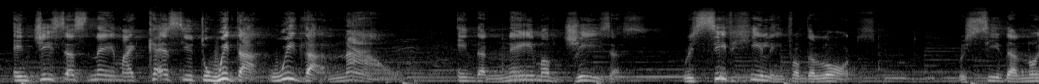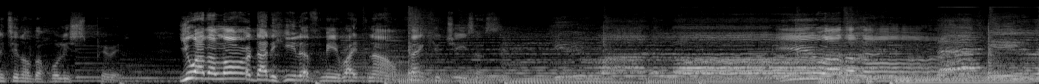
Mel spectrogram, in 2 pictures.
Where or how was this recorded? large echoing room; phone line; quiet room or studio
large echoing room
